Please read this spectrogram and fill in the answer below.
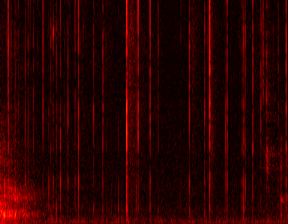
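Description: Faint crinkling and rustling of a paper sheet handled in the hands, a scattering of small crisp clicks.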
